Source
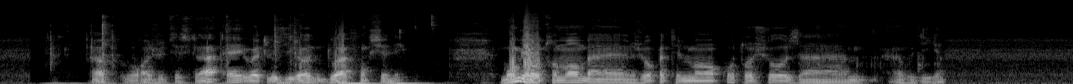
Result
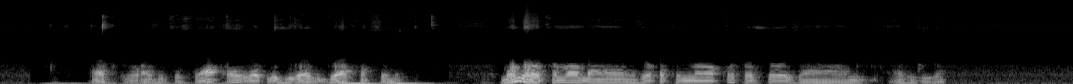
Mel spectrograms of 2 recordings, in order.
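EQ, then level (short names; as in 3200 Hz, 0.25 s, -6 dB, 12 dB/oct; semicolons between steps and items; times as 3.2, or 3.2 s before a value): Chebyshev band-stop 860–5700 Hz, order 5; bell 4300 Hz +9 dB 0.87 oct; 0.0 dB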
